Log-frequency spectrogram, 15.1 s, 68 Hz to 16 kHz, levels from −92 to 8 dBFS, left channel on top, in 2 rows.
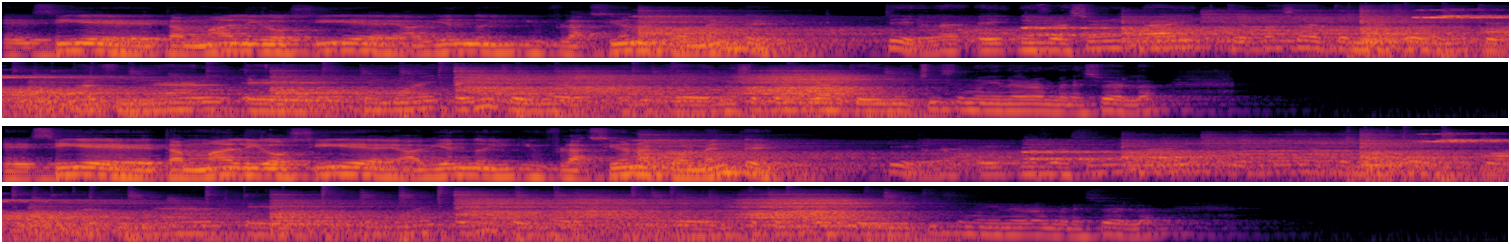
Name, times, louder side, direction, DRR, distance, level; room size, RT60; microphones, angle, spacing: voice 1, 0.0-3.9, right 1 dB, 70° right, 0.7 m, -28 dB
sound 1, 3.1-11.8, left 2 dB, 5° left, 1.7 m, -32 dB
voice 2, 4.4-7.6 7.9-13.4, left 5 dB, 70° left, 0.3 m, -35 dB
sound 2, 5.9-12.0, equal, 25° right, 0.8 m, -44 dB
6.0 x 5.0 x 6.6 m
head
